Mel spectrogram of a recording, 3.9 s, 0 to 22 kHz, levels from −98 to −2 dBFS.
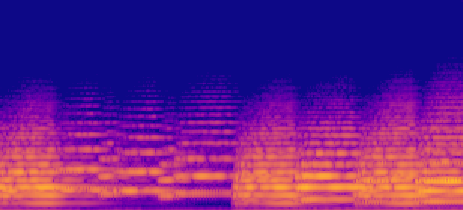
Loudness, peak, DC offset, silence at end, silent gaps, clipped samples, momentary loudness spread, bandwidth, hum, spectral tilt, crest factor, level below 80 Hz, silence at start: -26 LUFS; -12 dBFS; under 0.1%; 0 s; none; under 0.1%; 11 LU; 3.7 kHz; none; -7.5 dB/octave; 14 dB; -80 dBFS; 0 s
